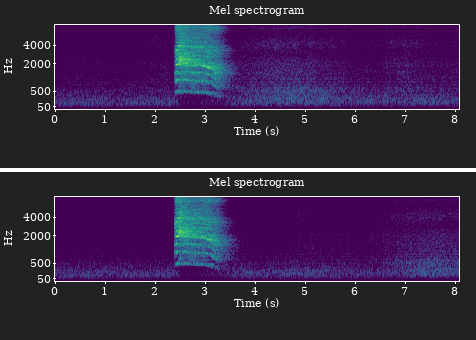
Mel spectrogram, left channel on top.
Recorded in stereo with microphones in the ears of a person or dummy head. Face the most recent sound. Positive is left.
turn(degrees=-40)  # may be behind; listen again after turning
